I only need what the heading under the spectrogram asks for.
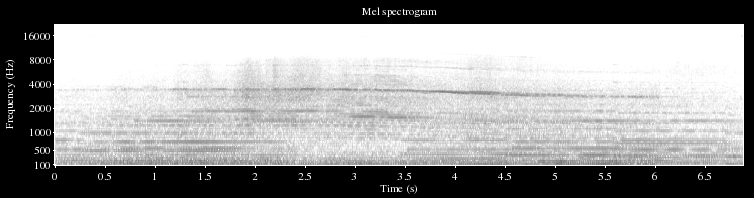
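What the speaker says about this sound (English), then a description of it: "The transport aircraft delivered both men and material." Transport aircraft engines drone steadily in flight, a loud, continuous propeller hum with a sustained tonal whine and no voices.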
